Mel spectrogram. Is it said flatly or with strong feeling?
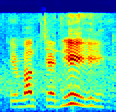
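strong feeling. It is said with strong, heightened feeling.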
